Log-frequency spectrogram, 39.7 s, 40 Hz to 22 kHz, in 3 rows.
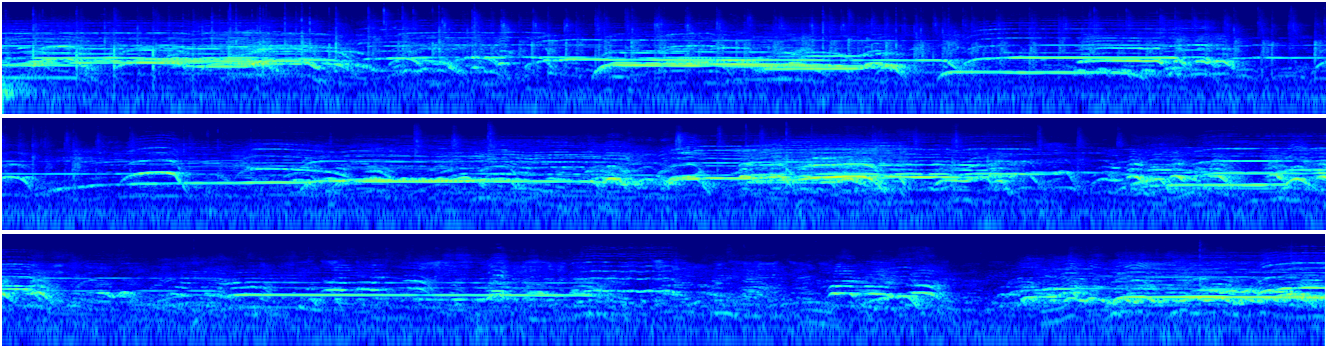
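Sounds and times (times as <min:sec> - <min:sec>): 
crowd noise: 0:00.0 - 0:39.6.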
